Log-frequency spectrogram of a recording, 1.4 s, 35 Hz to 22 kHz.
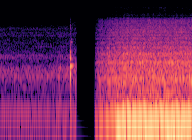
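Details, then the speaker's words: Porsche 944, sat about 3 years with 3.5-year-old gas: brief click, then steady low rumble settling into an even run with no knocks or misses; runs okay, though a coolant leak underneath is noted. "All right, so the event of starting the Porsche, as you can hear, it does run. Holy crap, 3.5-year-old gas in here, but it runs and it's doing okay."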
